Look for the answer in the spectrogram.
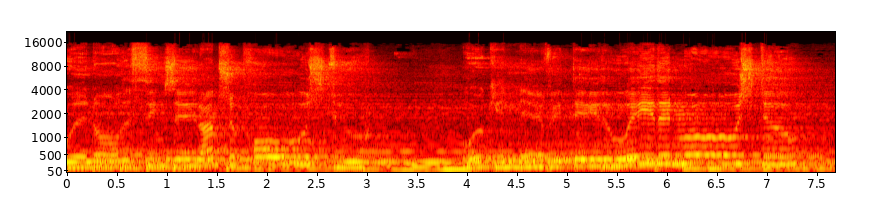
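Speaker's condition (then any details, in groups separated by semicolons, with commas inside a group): No condition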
